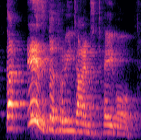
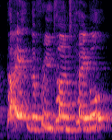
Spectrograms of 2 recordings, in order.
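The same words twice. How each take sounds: First: Loud, slow, "is" hammered; Trunchbull contradicting. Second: Put-on high boyish cry, "isn't" as the main word; Wilfred protesting. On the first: Headmistress correcting Wilfred, loud with "is" stressed hard. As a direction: insist angrily with heavy stress on "is". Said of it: "shouted the Trunchbull". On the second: Wilfred objecting to the headmistress, high cry stressing "isn't". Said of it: "Wilfred cried". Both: A narrator's reading.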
